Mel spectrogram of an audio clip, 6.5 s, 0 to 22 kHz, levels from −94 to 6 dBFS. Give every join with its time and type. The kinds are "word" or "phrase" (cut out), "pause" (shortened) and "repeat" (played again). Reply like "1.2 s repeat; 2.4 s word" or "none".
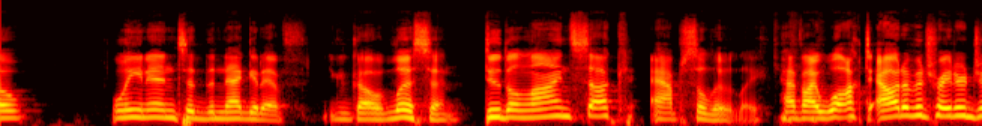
3.1 s pause; 5.2 s pause

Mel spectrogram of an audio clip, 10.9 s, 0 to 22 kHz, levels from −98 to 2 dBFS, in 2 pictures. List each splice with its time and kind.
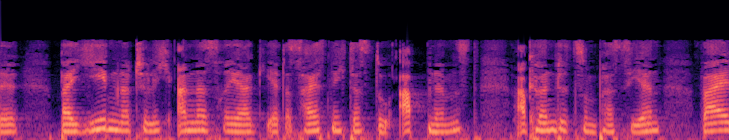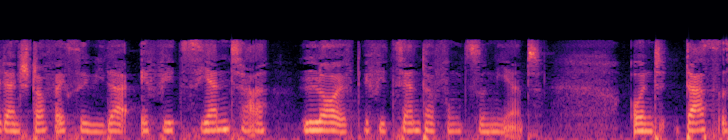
3.9 s word; 4.5 s word

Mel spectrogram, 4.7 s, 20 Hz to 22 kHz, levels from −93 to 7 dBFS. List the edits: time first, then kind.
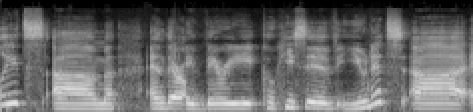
1.8 s word

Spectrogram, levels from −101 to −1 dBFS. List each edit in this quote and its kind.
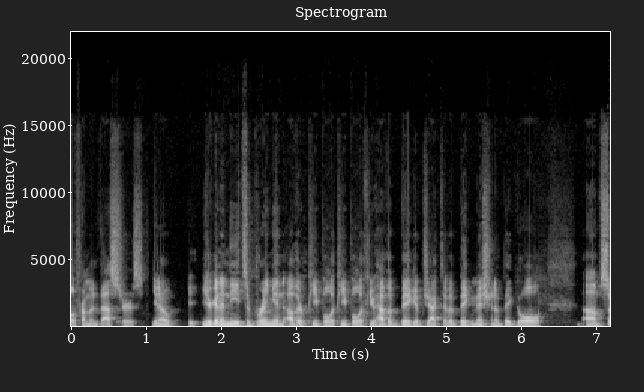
1.0 s pause; 3.5 s repeat

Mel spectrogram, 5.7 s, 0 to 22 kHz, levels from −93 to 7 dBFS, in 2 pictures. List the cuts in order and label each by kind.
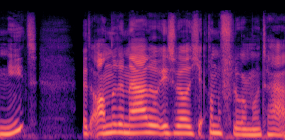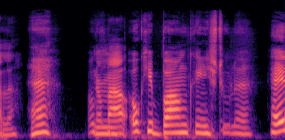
2.1 s word

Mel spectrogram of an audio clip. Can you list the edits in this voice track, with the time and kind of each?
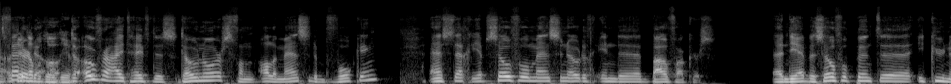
1.8 s word

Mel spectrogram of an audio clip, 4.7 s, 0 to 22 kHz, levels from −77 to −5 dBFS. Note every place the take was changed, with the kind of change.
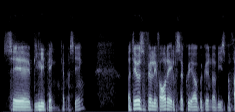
3.1 s word; 3.5 s word

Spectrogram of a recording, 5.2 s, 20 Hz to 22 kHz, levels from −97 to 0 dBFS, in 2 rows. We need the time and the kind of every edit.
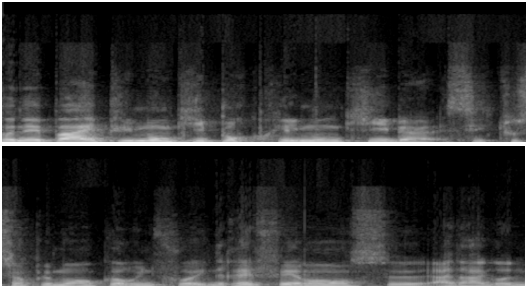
1.3 s word

